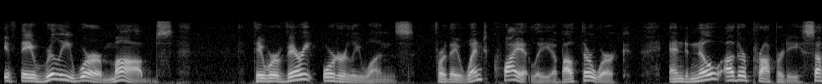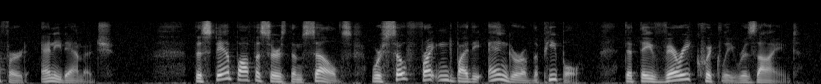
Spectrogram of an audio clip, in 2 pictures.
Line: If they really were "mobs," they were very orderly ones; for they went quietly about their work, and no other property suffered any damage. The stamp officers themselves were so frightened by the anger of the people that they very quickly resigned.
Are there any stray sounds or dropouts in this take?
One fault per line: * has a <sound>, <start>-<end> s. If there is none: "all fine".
all fine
